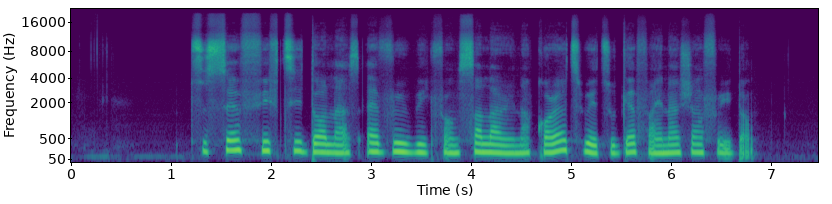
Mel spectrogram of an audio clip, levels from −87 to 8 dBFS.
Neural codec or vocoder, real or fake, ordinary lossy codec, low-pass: autoencoder, 48 kHz, 32 numbers a frame, DAC-VAE, trained on Japanese speech; fake; none; 19.8 kHz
